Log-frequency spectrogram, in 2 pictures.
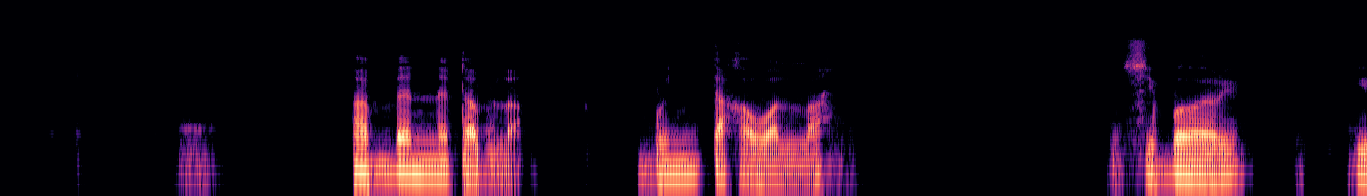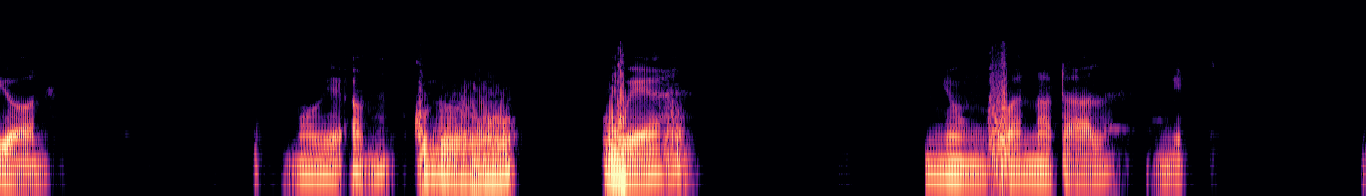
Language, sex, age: Wolof, male, 25-35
